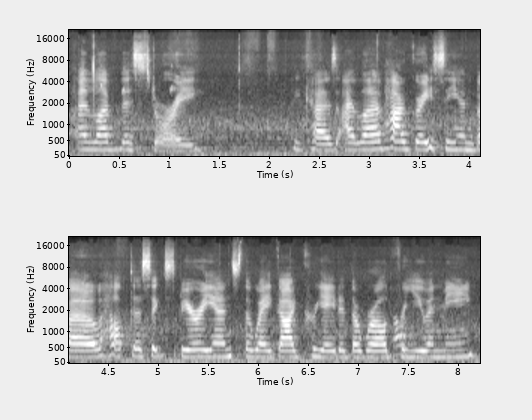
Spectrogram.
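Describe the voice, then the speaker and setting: A woman storyteller reading a picture book aloud, gently encouraging young children and asking them questions directly. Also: on the high side, noisy background.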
